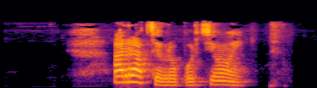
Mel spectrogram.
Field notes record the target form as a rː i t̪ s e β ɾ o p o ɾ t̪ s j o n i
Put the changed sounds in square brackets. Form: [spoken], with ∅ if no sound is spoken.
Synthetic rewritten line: a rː [a] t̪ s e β ɾ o p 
